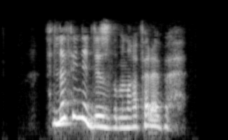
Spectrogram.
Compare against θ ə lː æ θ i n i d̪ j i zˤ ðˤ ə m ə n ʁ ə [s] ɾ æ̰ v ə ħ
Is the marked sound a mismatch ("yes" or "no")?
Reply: yes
